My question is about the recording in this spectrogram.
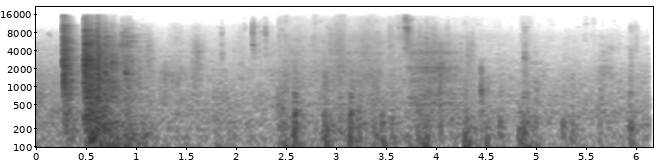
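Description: A loud double thump about half a second in, then a run of light, uneven footsteps thudding as two children go up the stairs.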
